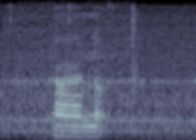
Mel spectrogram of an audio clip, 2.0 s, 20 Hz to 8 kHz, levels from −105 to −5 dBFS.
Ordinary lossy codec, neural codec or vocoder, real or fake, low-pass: Opus, 24 kbps; none; real; 7.2 kHz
